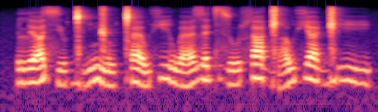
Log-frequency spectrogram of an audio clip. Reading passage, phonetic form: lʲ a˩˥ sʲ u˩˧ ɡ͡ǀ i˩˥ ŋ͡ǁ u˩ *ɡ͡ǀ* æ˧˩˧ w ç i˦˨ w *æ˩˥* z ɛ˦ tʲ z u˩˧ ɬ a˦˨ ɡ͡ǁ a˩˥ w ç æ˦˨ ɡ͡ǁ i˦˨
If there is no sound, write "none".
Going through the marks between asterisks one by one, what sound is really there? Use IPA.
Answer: ǀ, æ˩˥

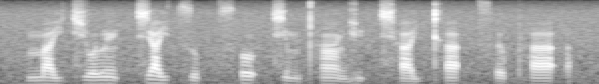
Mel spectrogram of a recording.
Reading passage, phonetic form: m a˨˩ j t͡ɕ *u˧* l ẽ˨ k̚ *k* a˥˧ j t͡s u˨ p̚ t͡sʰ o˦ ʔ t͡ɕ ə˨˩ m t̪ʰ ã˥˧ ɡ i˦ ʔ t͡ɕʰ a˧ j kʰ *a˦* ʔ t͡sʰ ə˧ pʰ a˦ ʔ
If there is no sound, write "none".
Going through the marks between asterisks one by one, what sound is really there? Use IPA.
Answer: o˧, t͡ɕ, a˦

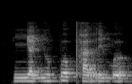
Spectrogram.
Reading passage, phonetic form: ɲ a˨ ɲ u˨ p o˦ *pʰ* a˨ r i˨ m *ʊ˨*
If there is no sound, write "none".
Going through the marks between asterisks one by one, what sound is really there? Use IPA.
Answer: pʰ, ʊ˨

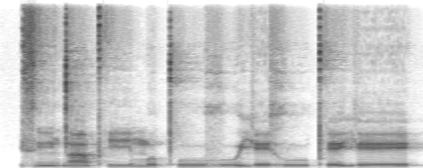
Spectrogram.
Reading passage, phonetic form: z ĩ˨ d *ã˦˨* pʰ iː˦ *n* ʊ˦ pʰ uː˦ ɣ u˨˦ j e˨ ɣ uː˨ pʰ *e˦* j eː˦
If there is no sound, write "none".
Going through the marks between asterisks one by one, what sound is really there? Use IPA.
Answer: ã˦˨, m, e˦

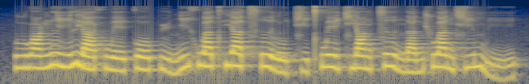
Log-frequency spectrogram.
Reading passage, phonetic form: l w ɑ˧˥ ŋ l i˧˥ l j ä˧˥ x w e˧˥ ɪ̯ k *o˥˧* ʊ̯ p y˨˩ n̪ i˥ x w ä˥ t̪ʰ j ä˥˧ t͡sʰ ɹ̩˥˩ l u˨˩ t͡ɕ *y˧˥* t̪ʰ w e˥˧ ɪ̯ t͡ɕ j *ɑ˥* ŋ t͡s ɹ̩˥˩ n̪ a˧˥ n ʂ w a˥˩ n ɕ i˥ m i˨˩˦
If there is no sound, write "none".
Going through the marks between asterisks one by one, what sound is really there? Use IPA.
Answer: o˧˥, i˧˥, ɑ˥˧

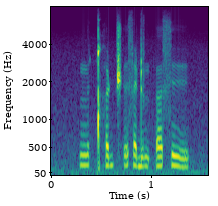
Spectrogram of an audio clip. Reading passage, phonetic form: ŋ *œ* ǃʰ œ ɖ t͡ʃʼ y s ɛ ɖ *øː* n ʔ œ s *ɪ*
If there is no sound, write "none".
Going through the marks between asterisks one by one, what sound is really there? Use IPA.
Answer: ø, ø, y

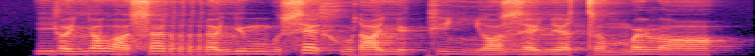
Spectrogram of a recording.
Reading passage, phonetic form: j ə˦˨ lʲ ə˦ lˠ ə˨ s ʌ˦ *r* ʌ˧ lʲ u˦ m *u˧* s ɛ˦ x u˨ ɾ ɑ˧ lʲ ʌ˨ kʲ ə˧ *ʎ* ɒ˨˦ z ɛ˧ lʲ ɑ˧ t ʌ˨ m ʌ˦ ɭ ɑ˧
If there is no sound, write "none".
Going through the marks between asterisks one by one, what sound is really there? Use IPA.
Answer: r, u˨, ʎ

